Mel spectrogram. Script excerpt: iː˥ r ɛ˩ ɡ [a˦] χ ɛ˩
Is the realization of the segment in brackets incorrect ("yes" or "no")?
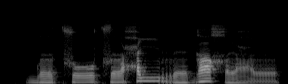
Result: no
